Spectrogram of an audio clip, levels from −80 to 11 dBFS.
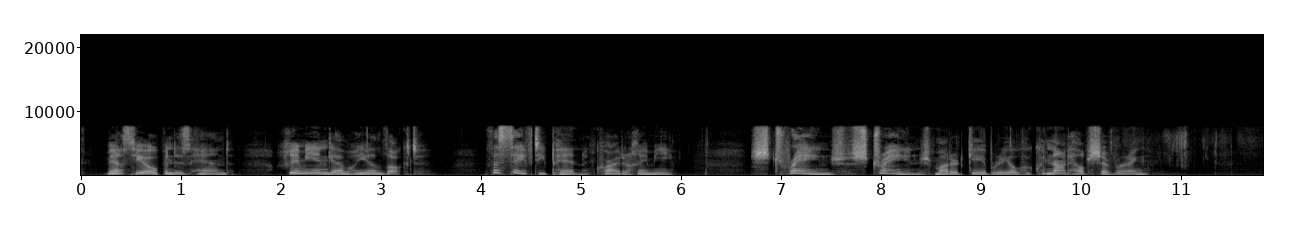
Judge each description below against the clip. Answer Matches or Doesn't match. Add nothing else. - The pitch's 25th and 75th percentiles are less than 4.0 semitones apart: Doesn't match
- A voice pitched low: Doesn't match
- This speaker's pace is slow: Matches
